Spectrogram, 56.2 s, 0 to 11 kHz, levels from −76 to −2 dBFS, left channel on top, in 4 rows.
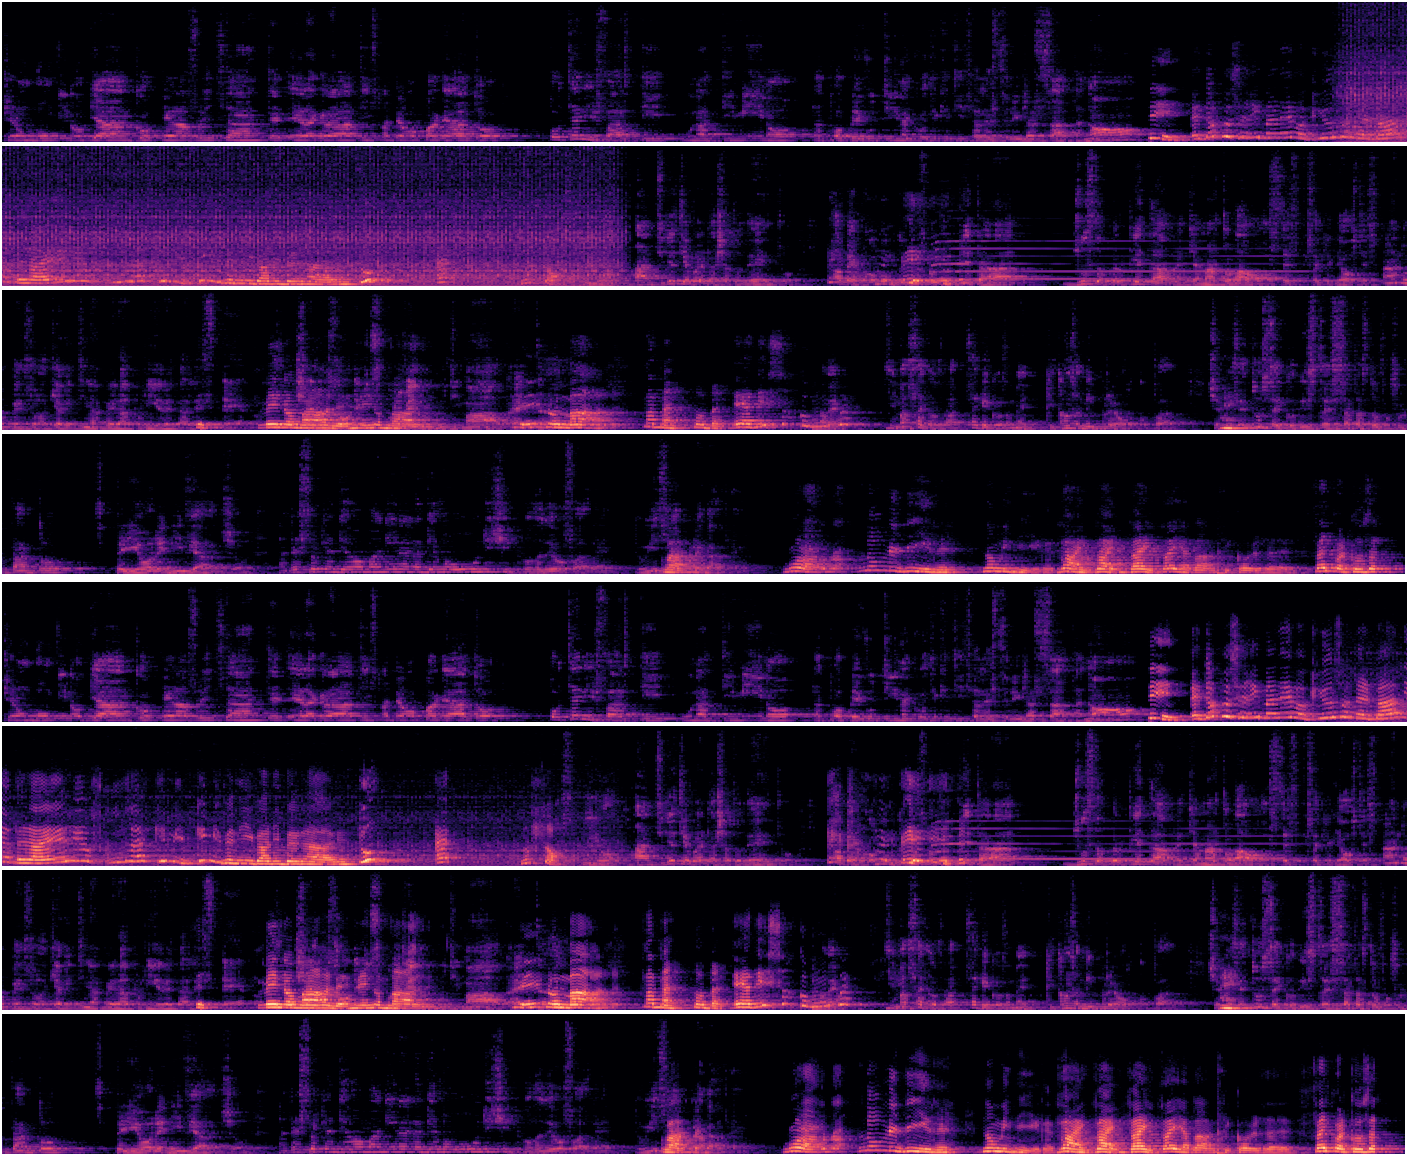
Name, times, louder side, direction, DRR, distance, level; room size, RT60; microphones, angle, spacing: voice 1, 0.0-4.9 5.5-11.4 19.6-22.0 22.3-24.2 24.7-30.7 31.0-33.7 36.3-36.5 36.9-42.7 43.3-49.6, right 1 dB, 20° right, 1.5 m, -37 dB
voice 2, 11.5-17.9 18.4-18.6 19.2-19.7 22.3-22.4 23.0-23.5 30.0-30.2 30.7-32.3 33.2-36.6 40.3-40.5 48.7-49.1 50.0-55.9, right 5 dB, 60° right, 0.3 m, -21 dB
Car / Engine, 13.3-20.4, left 8 dB, 65° left, 0.4 m, -37 dB
Wind instrument woodwind instrument, 23.3-27.2, right 1 dB, 5° left, 1.0 m, -44 dB
18.5 x 7.5 x 3.1 m
head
